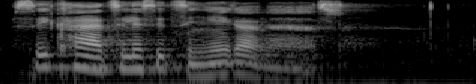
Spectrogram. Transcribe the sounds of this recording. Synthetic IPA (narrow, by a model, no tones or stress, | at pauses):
sikʰatʰilesid̥z̥ʱiŋɛk̬aŋa̰ːzɔ̥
